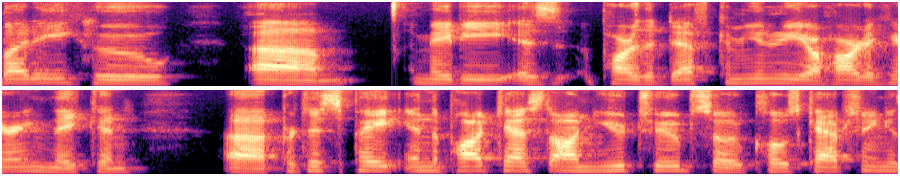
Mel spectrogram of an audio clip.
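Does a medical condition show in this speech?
No.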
